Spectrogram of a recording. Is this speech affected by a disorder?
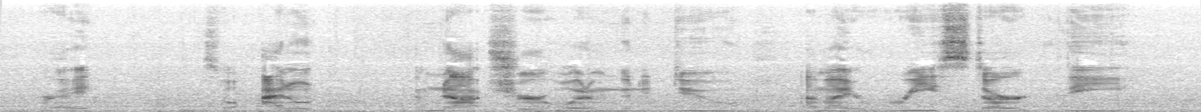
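No.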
